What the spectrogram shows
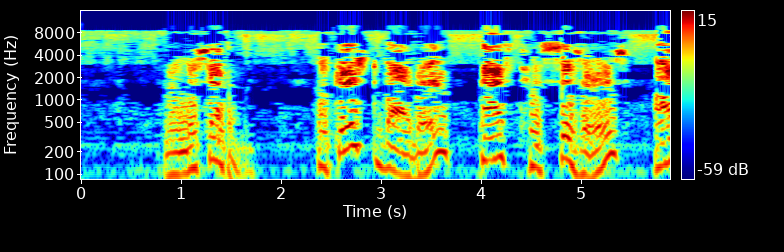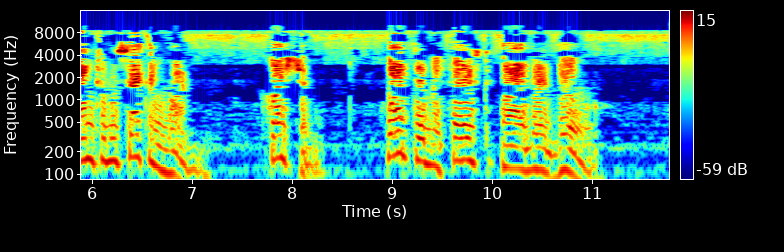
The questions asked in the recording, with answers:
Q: What did the first barber do?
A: He gave the second one his scissors.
